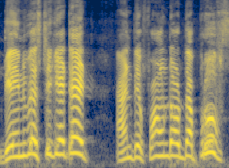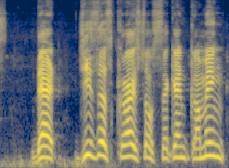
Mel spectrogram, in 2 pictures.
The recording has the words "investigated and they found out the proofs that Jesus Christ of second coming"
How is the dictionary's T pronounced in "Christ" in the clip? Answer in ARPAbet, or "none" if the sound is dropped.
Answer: T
